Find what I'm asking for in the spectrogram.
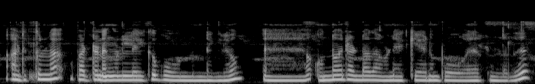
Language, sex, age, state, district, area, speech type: Malayalam, female, 18-30, Kerala, Wayanad, rural, spontaneous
